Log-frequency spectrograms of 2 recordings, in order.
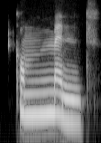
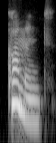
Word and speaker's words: comment: In the verb, the stress is on the second part here. So we say comment. What about here? In the noun, the stress is on the first syllable.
